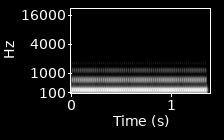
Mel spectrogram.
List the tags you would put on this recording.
Instrument samples > Synths / Electronic
Holding-Tone
Landline-Phone
Landline-Holding-Tone
Tone-Plus-386c
just-minor-third
Landline-Phonelike-Synth
Landline-Telephone
JI-Third
just-minor-3rd
Landline-Telephone-like-Sound
Landline
Old-School-Telephone
Synth
JI-3rd
JI

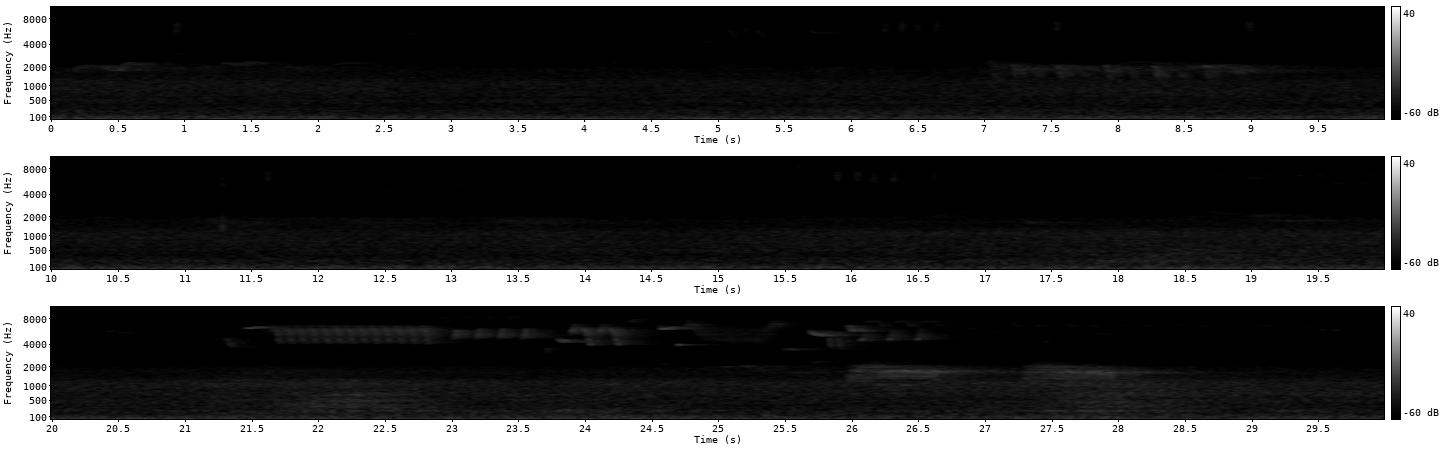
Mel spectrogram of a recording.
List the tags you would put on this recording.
Soundscapes > Nature
alice-holt-forest
soundscape
field-recording
nature
phenological-recording
natural-soundscape
meadow
raspberry-pi

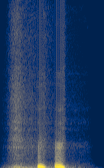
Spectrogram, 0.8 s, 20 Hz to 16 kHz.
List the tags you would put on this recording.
Speech > Solo speech
2025
Adult
Calm
FR-AV2
Generic-lines
humpf
Hypercardioid
july
laughing
Male
mid-20s
MKE-600
MKE600
Sennheiser
Shotgun-mic
Shotgun-microphone
Single-mic-mono
Tascam
VA
Voice-acting

